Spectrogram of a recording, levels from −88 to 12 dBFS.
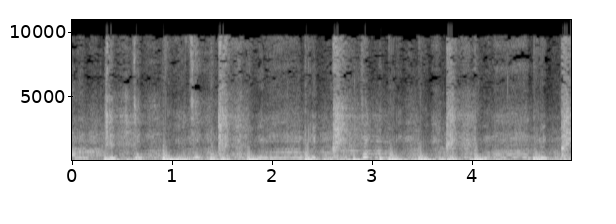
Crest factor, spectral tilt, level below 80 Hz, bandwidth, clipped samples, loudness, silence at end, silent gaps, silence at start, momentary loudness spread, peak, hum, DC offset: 10 dB; -5 dB/octave; -14 dBFS; 10 kHz; under 0.1%; -12 LUFS; 0 s; none; 0 s; 3 LU; 0 dBFS; none; under 0.1%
